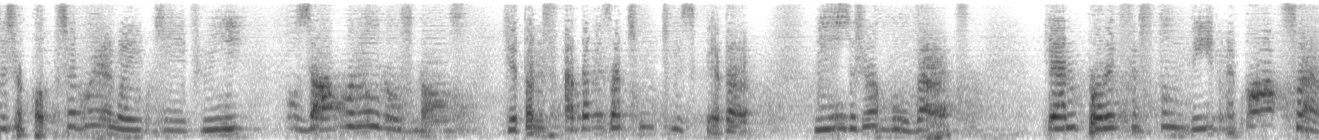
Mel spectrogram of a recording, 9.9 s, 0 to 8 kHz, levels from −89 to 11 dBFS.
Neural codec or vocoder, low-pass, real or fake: codec, 44.1 kHz, 0.9 kbps, DAC; 7.2 kHz; fake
